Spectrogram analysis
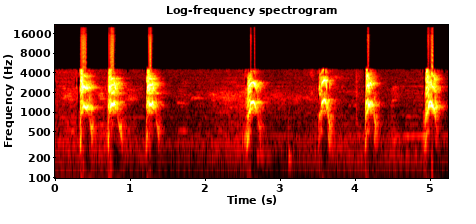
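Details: A dog barks at her reflection in a mirror, which she does not recognise as herself: seven short, sharp barks spaced roughly half a second to a second apart, with quiet room noise between them.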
